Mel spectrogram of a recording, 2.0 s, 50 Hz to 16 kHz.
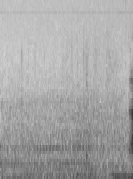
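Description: Cabin sound of a 2019 BMW X1 xDrive28i driving in sport mode: a steady low hum from its turbocharged four-cylinder engine mixed with tyre and road noise, growing slightly louder. The turbo itself can't really be heard.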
